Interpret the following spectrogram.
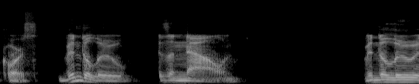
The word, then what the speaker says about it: Vindaloo: Your word is Vindaloo. Vindaloo. May I please have all of the information? Of course. Vindaloo is a noun. Vindaloo is the only pronunciation that I have here.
